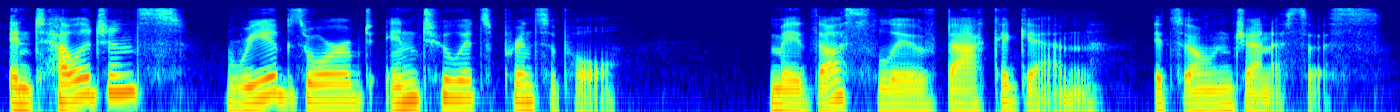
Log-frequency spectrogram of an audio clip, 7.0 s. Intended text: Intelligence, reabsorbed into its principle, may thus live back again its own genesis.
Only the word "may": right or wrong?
right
